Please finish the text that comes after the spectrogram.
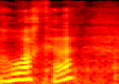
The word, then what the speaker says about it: Oaxaca: How do you pronounce it? Oaxaca.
